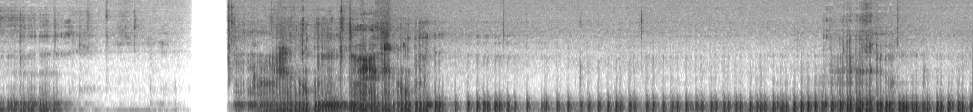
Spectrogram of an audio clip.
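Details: Eurasian lynx giving a deep, rapid pulsing rumble, about four beats a second, low and throaty, after a brief hush and a breathy burst; steady vibrating pulses continue to the end.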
